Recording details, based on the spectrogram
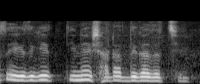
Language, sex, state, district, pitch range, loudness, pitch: Bengali, male, West Bengal, Cooch Behar, 175-205 Hz, -14 LUFS, 190 Hz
